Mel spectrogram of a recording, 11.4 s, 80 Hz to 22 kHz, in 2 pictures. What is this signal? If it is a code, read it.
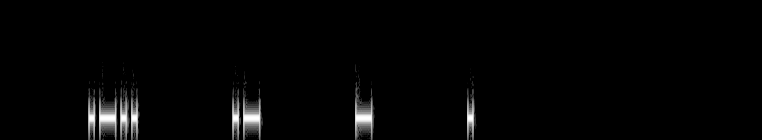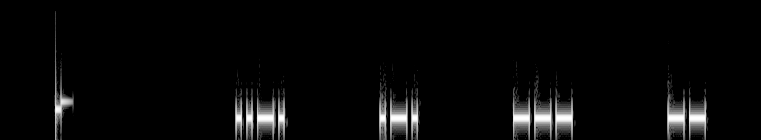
Morse code, heard as a keyed tone, about 30 wpm, spaced as for 10 wpm, 700 Hz. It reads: LATE FROM
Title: 6x Character Spacing - Top 500 Words - 30wpm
